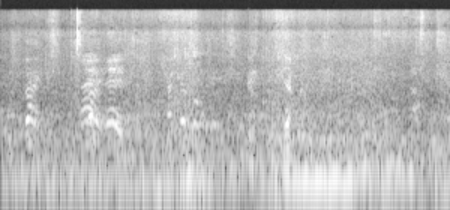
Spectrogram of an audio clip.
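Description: Voices talking in the background over a low engine rumble that swells about two seconds in and again near the middle.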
